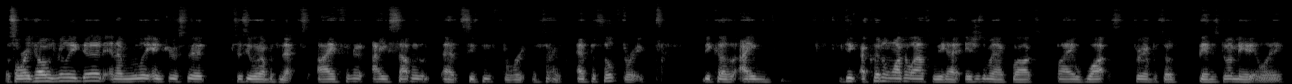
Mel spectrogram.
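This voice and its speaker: Gravelly, bright-voiced man rambling casually. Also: mid-range voice, fairly even intonation, low-quality recording. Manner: halting, repeats phrases. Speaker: video blogger. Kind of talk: casual rambling vlog update.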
